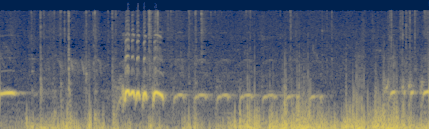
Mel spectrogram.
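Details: Local zebra dove with a big voice, singing to lure other doves: a string of short, clipped cooing notes repeated about once per second, some doubled into quick rolls, over a low rumbling background.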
